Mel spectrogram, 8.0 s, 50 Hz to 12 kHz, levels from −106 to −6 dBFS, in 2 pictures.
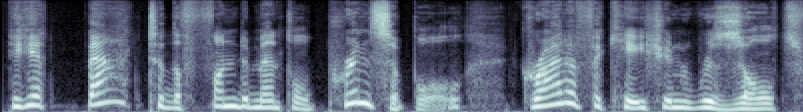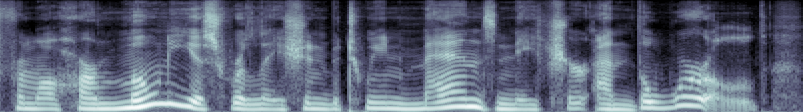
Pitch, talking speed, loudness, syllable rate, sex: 195 Hz, 140 wpm, -19 LUFS, 4.8 syllables/s, male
